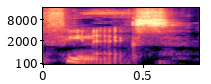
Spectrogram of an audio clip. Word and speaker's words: Phenix: But it's spelled P H E N I X. Phoenix. But they pronounce it Phoenix.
